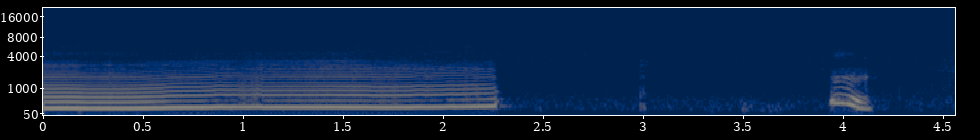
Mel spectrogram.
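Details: Corgi told to speak, giving a long steady whining vocalisation with rich harmonics lasting about two seconds, then a short rising-falling yelp near the end, indoors in a small room.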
